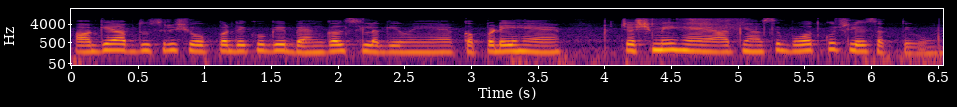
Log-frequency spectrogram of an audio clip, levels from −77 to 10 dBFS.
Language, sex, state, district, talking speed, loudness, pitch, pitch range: Hindi, female, Haryana, Rohtak, 200 wpm, -16 LUFS, 205 Hz, 190-215 Hz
